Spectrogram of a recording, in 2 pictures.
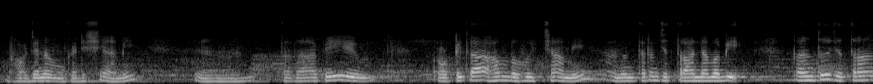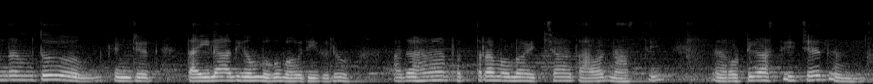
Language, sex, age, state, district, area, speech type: Sanskrit, male, 18-30, Kerala, Thrissur, urban, spontaneous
